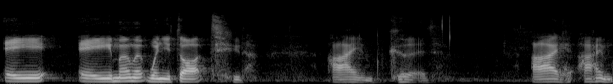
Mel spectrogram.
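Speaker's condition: Stuttering; cannot turn on or off; stutters involuntarily, cannot control it, strangers notice the stutter, earlier weddings not fully fluent; repeated sounds, blocks

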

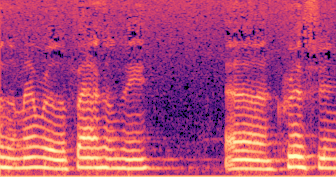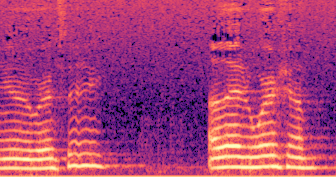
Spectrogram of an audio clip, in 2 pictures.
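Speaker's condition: Lou Gehrig's disease; given 3 to 5 years to live

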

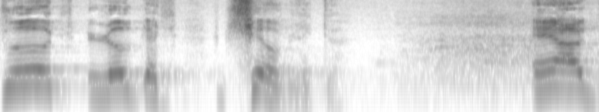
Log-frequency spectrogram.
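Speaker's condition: Cerebral palsy; speech impediment

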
